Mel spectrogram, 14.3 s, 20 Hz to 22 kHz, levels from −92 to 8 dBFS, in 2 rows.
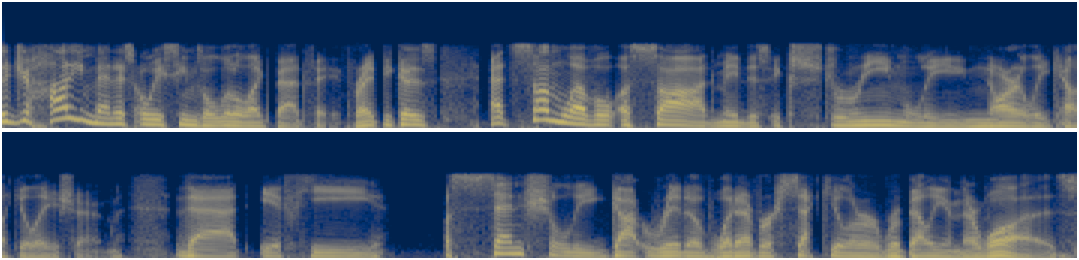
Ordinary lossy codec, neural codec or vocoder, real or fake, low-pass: Opus, 24 kbps; none; real; 5.4 kHz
